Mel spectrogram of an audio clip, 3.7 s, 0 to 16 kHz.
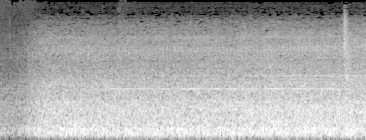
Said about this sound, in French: En effet, c'est assez impressionnant hein, parce qu'il y a près euh, de 300 euh, tracteurs. Ils sont euh, sur le point de partir, de reprendre la route direction Paris.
